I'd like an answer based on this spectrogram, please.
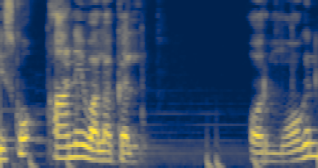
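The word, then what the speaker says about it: Morgen: के बाद है हमारा मॉर्गन हम इसको मॉर्गन प्रोनाउंस नहीं करते हैं इसकी जर्मन प्रोनंसिएशन होती है मोगन तो मैं यहां पर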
